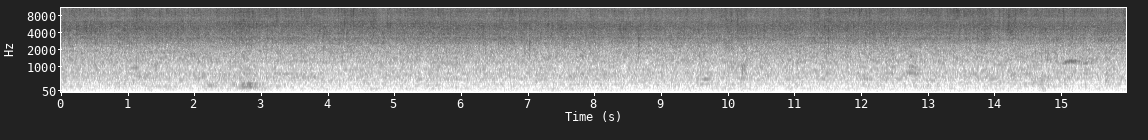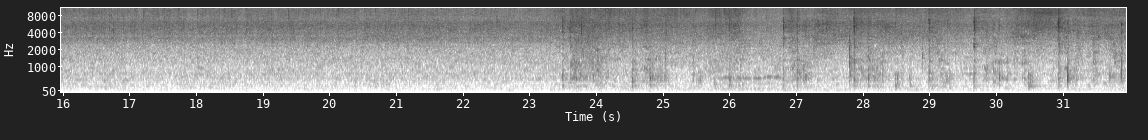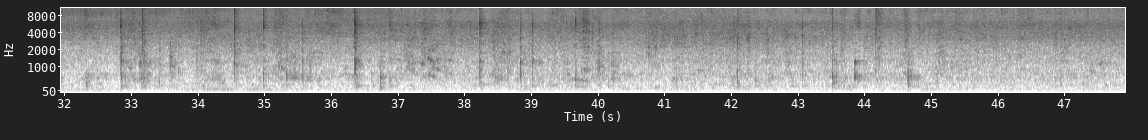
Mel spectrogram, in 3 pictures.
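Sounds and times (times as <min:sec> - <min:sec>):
food sizzling in hot oil: 0:00.0 - 0:47.9
utensil scraping a pan: 0:23.4 - 0:45.3.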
